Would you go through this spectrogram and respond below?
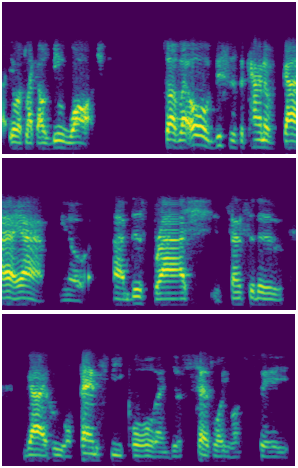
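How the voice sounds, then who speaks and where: A man in his thirties from Nigeria, telling his story as a podcast guest with many restarts and fillers and frequent chuckles. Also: mid-range voice. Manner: chuckles often, hesitant restarts, many "you know" fillers. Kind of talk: casual conversational storytelling. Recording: tinny phone-like line.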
